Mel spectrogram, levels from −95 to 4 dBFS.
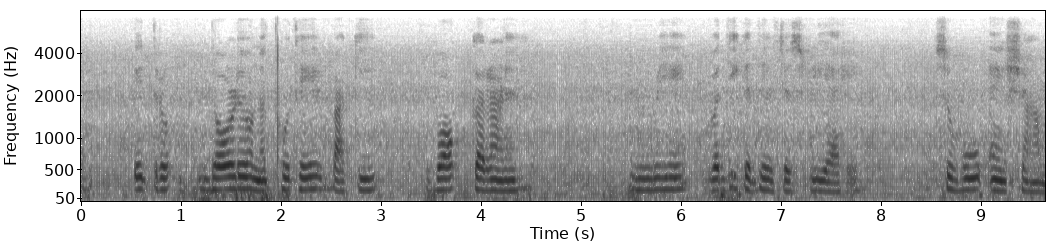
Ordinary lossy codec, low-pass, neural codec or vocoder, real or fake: none; 7.2 kHz; vocoder, 22.05 kHz, 80 mel bands, Vocos; fake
